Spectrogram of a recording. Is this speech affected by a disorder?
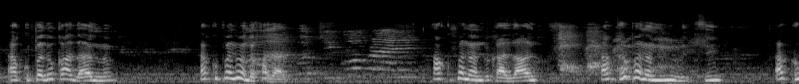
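Yes: cerebral palsy.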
